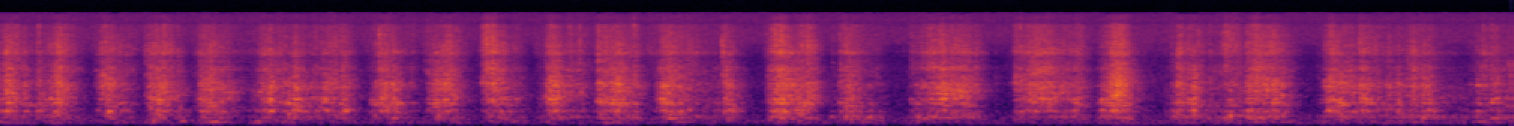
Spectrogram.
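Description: Cloth rubbing back and forth on a car's painted body panel as it is wiped down before vinyl wrapping, in quick repeated strokes about three a second.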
